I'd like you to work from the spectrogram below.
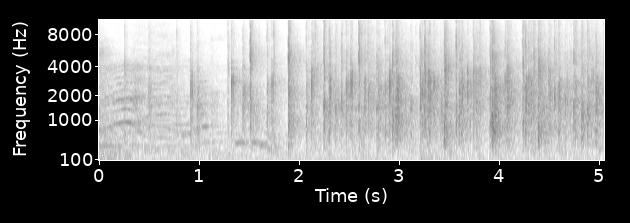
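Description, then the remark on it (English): A church audience breaks into clapping for Jesus during a sermon: many hands striking together in a dense, fairly steady patter that fills the room, following a brief moment of a voice at the start. “You can clap for Jesus, somebody.”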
